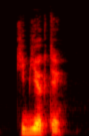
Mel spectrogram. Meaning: kibibyte
- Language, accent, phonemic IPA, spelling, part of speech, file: French, France, /ki.bjɔk.tɛ/, kibioctet, noun, LL-Q150 (fra)-kibioctet.wav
